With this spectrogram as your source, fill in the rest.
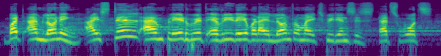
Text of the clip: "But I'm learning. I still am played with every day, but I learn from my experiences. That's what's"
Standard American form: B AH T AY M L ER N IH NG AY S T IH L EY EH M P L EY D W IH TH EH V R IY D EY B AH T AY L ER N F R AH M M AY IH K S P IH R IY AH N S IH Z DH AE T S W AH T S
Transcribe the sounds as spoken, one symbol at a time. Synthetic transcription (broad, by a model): B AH T AY M L ER N IH NG AY S T IH L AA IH M P L EY D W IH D EH V R IY D EY B AH T AY L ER N F R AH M M AY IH K S P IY R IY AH N S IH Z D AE T S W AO T S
